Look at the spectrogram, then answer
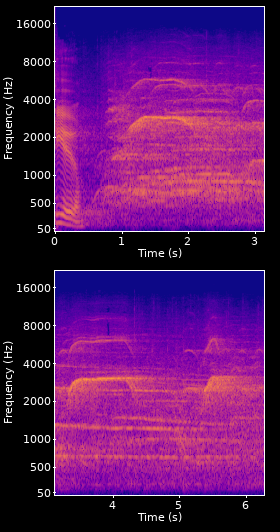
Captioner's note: audience applauding and cheering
